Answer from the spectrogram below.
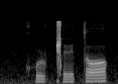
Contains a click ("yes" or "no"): yes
